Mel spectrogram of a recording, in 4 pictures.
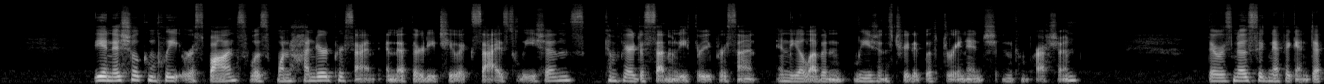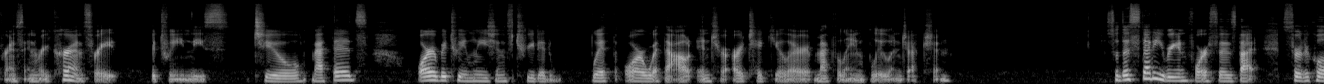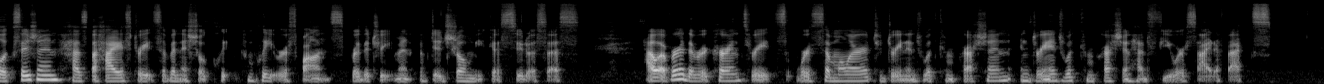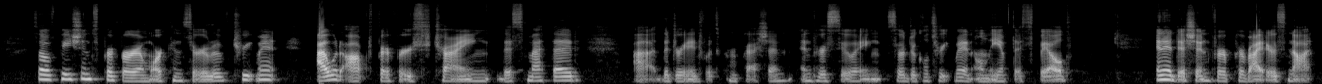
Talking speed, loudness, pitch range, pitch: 135 wpm, -24 LUFS, 150-195 Hz, 175 Hz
